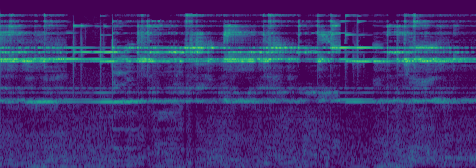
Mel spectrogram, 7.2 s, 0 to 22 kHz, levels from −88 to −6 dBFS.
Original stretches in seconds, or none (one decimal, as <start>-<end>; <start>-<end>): 1.0-1.7; 5.1-5.6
